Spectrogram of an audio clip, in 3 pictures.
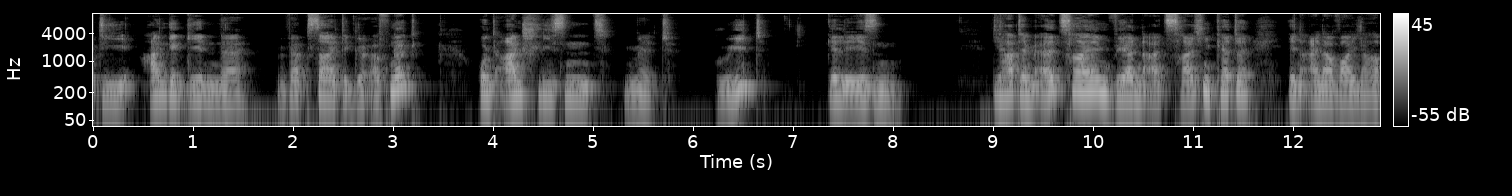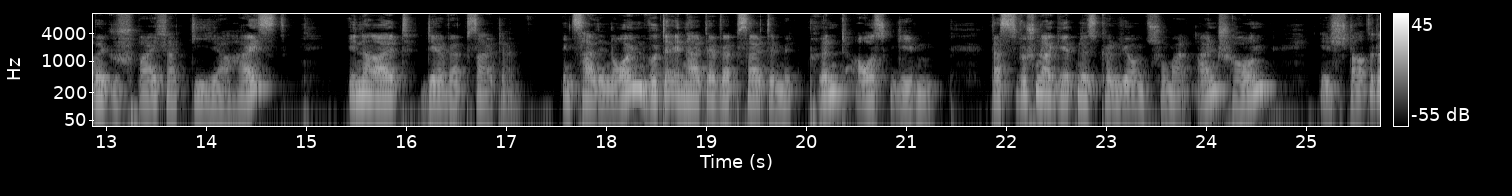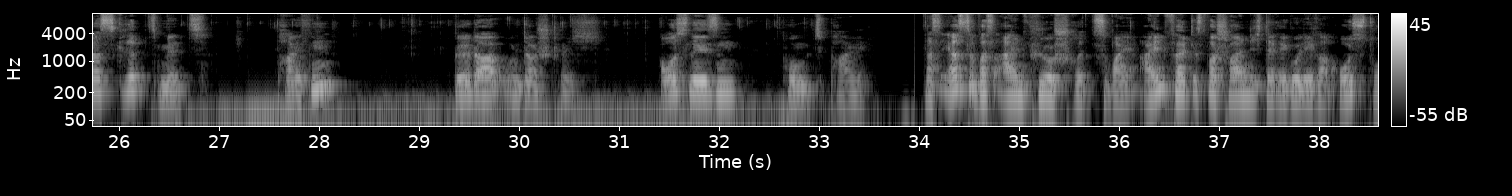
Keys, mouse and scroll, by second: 0.2-2.8 drag, 5.5-7.1 drag, 15.5-17.5 drag, 18.7-20.4 drag, 20.7 click, 24.3 click, 26.3-33.2 typing.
